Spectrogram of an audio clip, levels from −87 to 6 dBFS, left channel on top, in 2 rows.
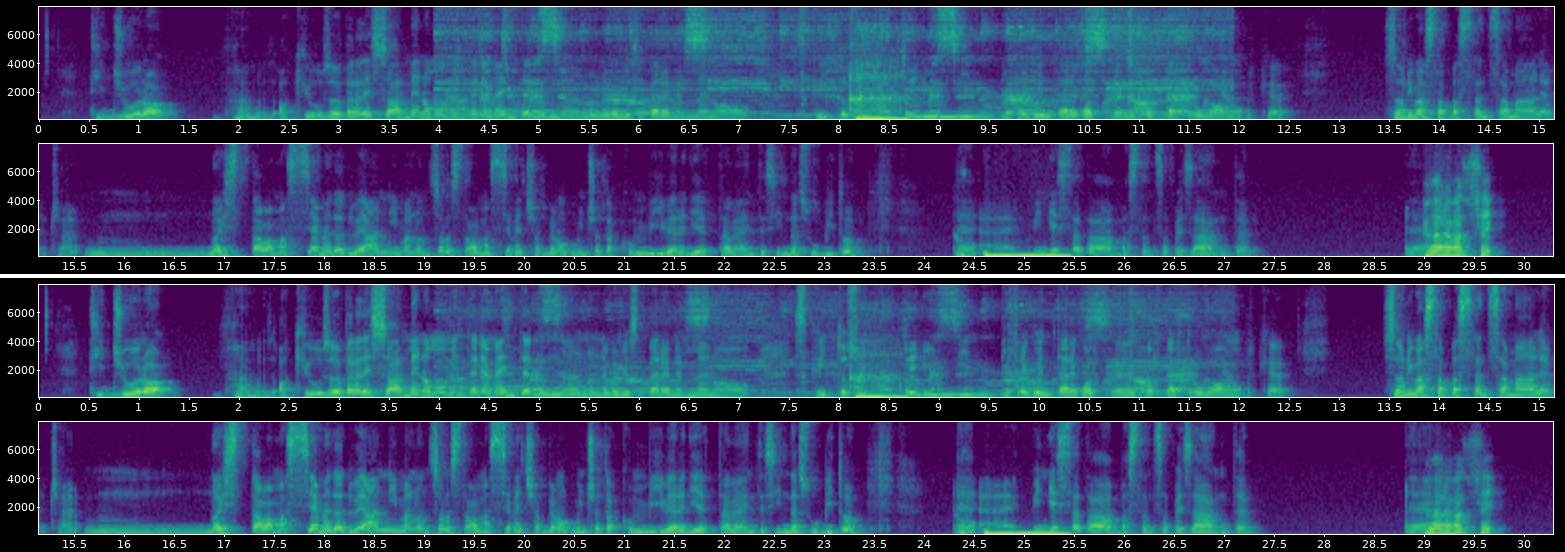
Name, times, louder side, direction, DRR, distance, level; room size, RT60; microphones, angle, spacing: voice 1, 0.5-1.4 1.9-8.3 8.6-12.5 13.5-23.6 24.3-24.5 24.8-27.3 28.8-29.2, right 3 dB, 65° right, 1.0 m, -26 dB
Human voice, 3.9-11.9, left 3 dB, 75° left, 3.7 m, -33 dB
voice 2, 8.1-8.7 24.3-25.5 29.0-29.7, left 1 dB, 45° left, 1.0 m, -16 dB
25.0 x 10.5 x 2.3 m
head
